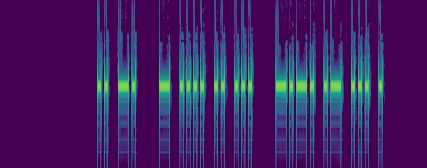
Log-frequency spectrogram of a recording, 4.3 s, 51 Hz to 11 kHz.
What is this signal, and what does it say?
Morse code, heard as a keyed tone, about 34 wpm, 700 Hz. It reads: IN THIS CASE
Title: Sets of 3 Words 35wpm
